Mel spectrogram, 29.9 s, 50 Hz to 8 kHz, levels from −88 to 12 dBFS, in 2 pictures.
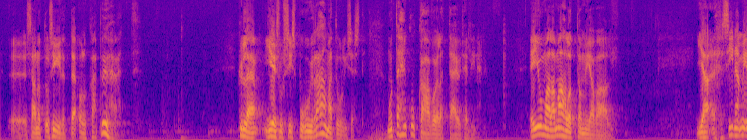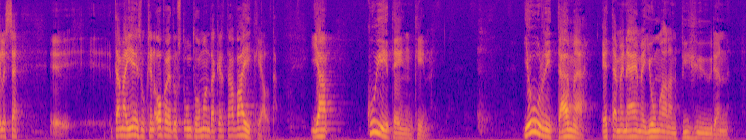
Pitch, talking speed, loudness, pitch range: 125 Hz, 80 wpm, -17 LUFS, 95-145 Hz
